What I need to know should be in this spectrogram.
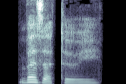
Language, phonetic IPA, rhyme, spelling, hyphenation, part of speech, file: Hungarian, [ˈvɛzɛtøːji], -ji, vezetői, ve‧ze‧tői, adjective / noun, Hu-vezetői.ogg
- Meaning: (adjective) of or pertaining to leadership; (noun) third-person singular multiple-possession possessive of vezető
